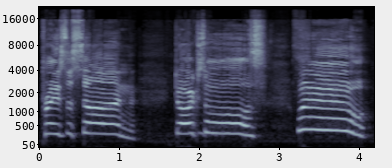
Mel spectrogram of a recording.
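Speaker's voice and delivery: high, drawn-out fanboy hollering; crowd yell. Acted. Sixty convention fans see the Solaire shield, mock crowd yell. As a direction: whoop it up like a rabid crowd of fans. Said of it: "like, yell".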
